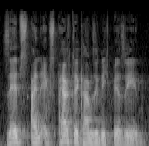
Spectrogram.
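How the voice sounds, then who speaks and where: A man plays a hard-working auto mechanic in a German radio crime drama. He sits at a middle pitch and talks plainly and obligingly. He comes across as modest and decent. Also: normal speed, fairly bright tone, close to an everyday voice. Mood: modest, chatty.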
